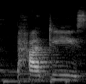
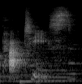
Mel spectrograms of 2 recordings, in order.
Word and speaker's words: Paddy's: more from American people, it's PADDY'S Day, not Patty's. Patty is a burger. Paddy is short for Patrick.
